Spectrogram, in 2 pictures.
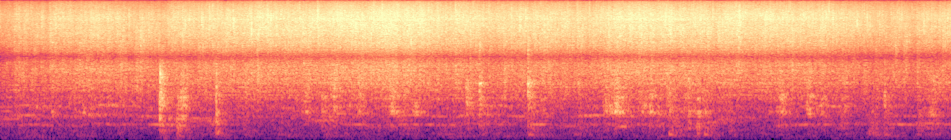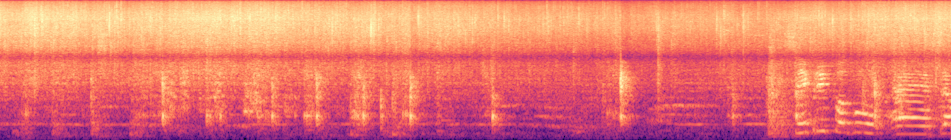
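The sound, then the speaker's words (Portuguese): Shredded coconut fries steadily in a hot pan that heats well, over a very high flame, while a utensil scrapes and stirs it in quick, irregular strokes, the clatter growing busier toward the end; fairly loud, with no talking. “A panela que é aquece bem, então vai receber bem o coco para fritar mais hum.”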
